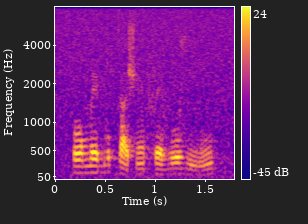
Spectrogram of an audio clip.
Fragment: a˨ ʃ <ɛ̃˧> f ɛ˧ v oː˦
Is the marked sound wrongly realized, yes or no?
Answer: no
